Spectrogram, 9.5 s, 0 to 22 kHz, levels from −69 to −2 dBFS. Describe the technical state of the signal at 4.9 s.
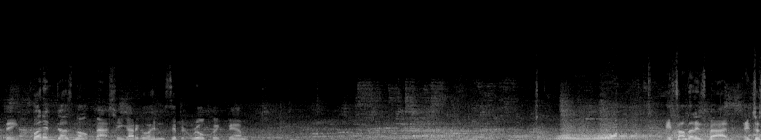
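At 4.9 s the signal is intact, with no audible fault at that moment.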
